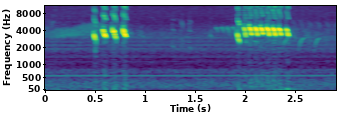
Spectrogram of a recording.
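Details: Song of the European greenfinch, recorded as a lesson to train birds: a short four-note ringing burst, then a longer rapid rolling trill of bright repeated notes.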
